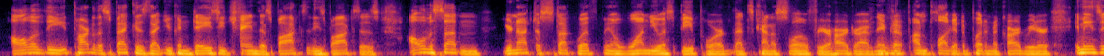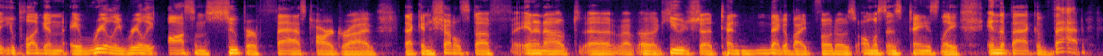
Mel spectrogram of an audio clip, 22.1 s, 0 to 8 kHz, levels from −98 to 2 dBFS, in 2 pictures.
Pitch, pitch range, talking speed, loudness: 95 Hz, 90-105 Hz, 230 wpm, -21 LUFS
